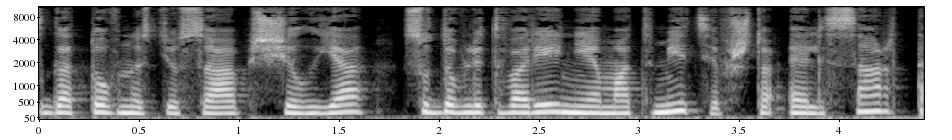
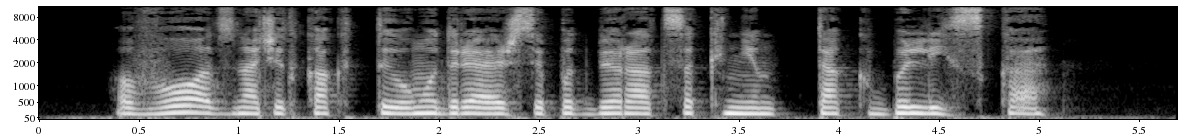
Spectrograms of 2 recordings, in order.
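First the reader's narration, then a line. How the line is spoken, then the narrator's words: Thoughtful drawl. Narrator (Russian): задумчиво протянул Хэнк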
